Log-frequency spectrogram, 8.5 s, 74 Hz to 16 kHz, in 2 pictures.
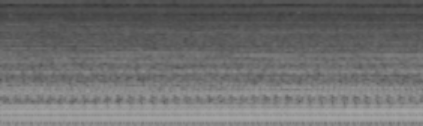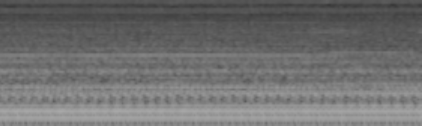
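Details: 1963 John Deere 1010, original and properly maintained, 1,000 rpm, on a backyard lap, needs valve seals; steady low drone pulsing about three and a half beats per second with smooth, regular gear hum. Normal transmission gear noise.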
